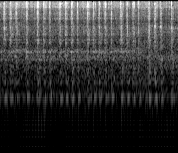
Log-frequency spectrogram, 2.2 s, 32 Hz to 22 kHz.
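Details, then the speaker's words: 2005 Honda Civic with recently replaced engine, hard steering and clunk on left U-turns: rough, pulsing whir and faint whine from worn power steering pump bearings; the pump is not supplying enough fluid and will be replaced. "you can clearly hear the bearings even though you push the steering uh you turn this turn to the left the pump is not helping the steering so the pump is not pumping enough fluid"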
